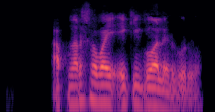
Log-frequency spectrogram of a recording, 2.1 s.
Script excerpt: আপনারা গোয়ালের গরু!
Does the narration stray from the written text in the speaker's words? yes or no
yes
